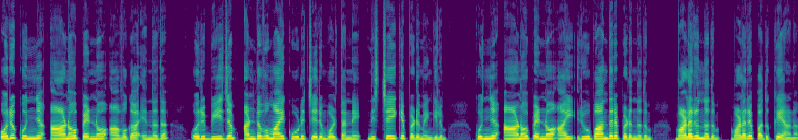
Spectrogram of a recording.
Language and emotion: Malayalam, neutral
